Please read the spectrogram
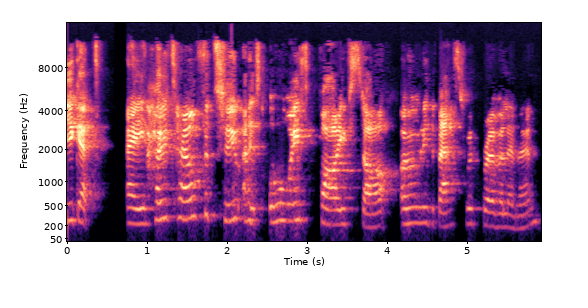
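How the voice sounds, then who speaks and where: A woman with an English accent speaks in an enthusiastic tone. Her high voice has lively intonation. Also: moderate pace. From England. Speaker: network marketing distributor. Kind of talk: promotional video talk.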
